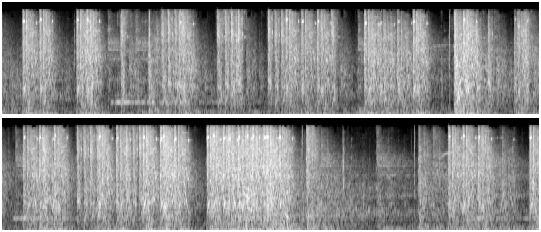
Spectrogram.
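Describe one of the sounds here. Bullets smack into stone with sharp cracks.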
